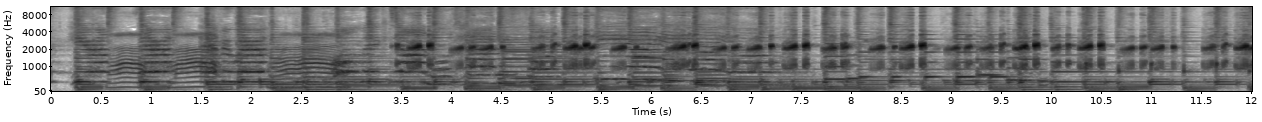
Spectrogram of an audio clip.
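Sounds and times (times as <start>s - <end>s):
bouncy cartoon music: 0.0s - 12.0s
frog croak sounds: 3.4s - 12.0s.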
